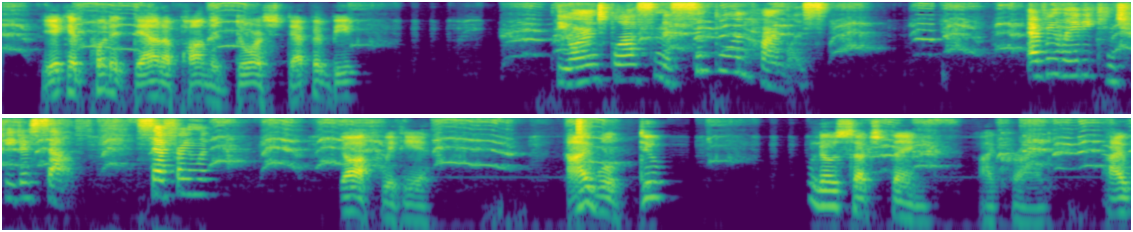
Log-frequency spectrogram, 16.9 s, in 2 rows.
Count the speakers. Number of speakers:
two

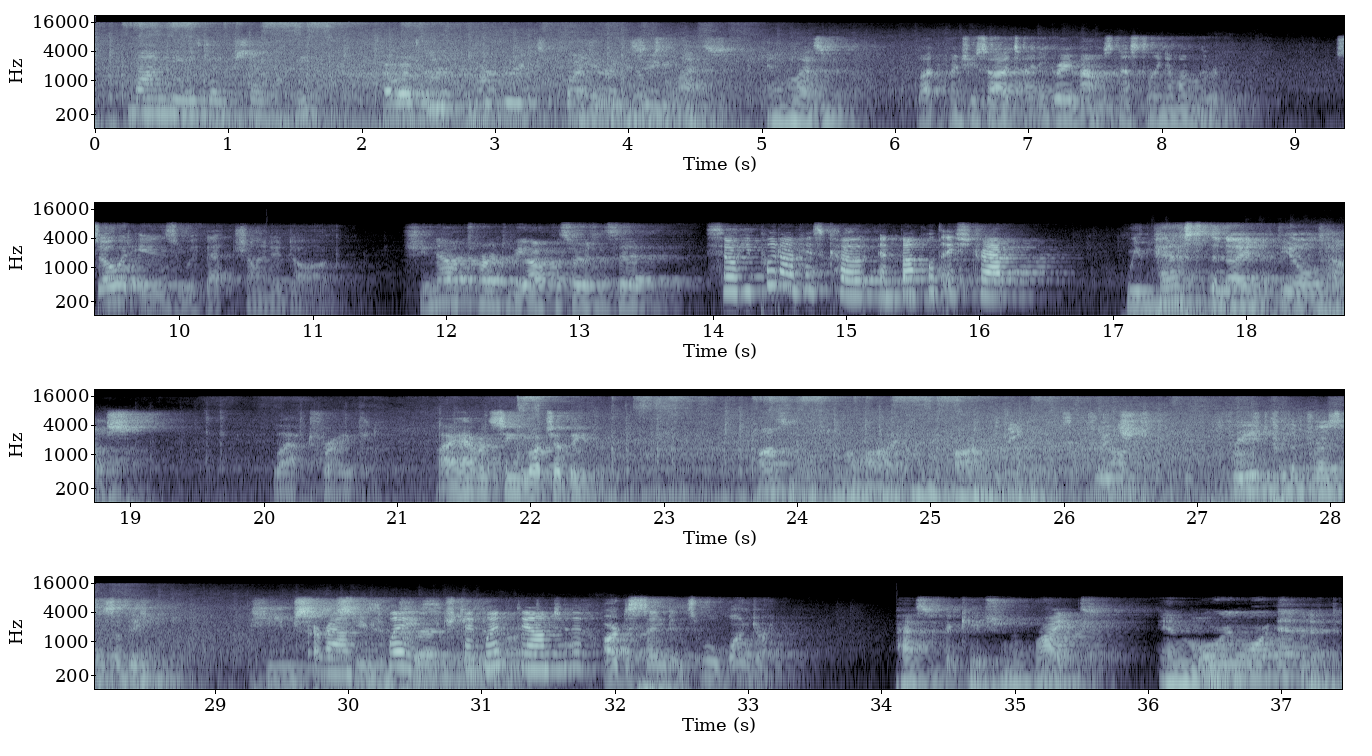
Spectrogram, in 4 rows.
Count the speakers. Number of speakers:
nine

